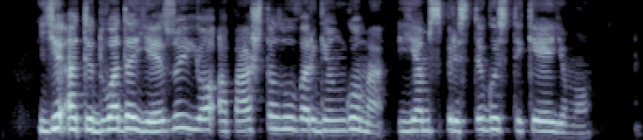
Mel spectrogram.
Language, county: Lithuanian, Marijampolė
